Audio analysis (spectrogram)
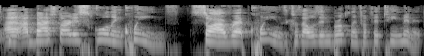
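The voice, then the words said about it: Speaks with a regional twang. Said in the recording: “You still got your twang. You still got that.”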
